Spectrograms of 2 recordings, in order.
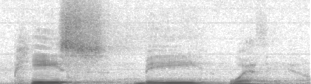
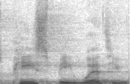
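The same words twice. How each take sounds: First: Soft and slow; gentle blessing. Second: Said in the usual way. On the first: Retold or imitated. Jesus to the disciples, gentle and slow. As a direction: say it as a gift. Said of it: "and he says". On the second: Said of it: "these words".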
